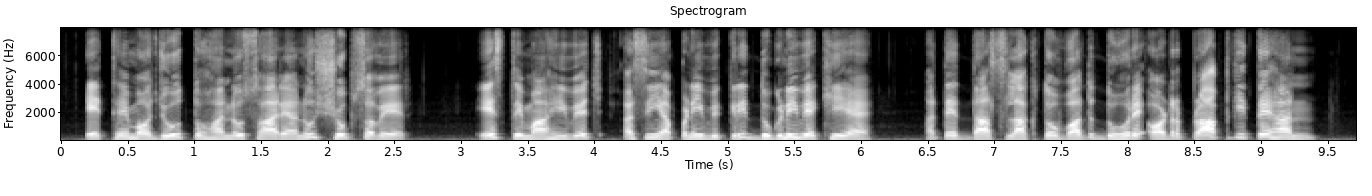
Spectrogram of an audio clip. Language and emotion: Punjabi, happy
